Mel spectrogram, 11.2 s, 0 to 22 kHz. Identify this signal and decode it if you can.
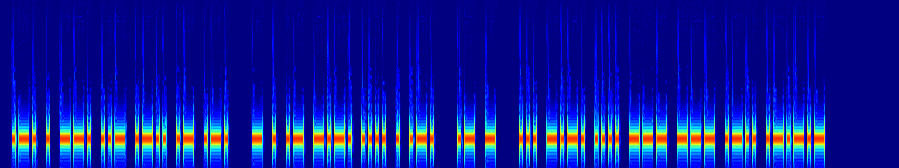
Morse code, heard as a keyed tone, about 28 wpm, 700 Hz. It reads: REGULAR TEACHER AT SCHOOL.
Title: Sentences from Top 1000 Words - Review Part 6 - 28wpm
